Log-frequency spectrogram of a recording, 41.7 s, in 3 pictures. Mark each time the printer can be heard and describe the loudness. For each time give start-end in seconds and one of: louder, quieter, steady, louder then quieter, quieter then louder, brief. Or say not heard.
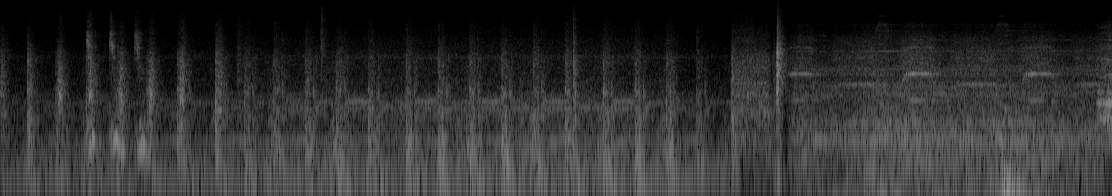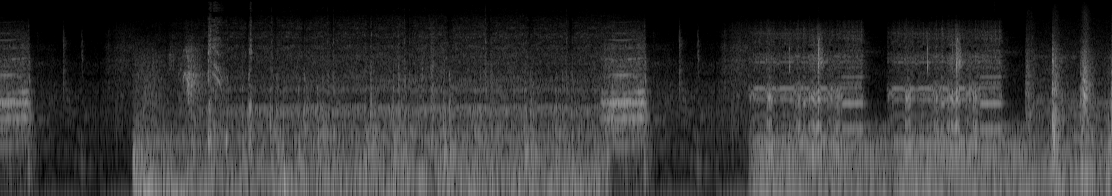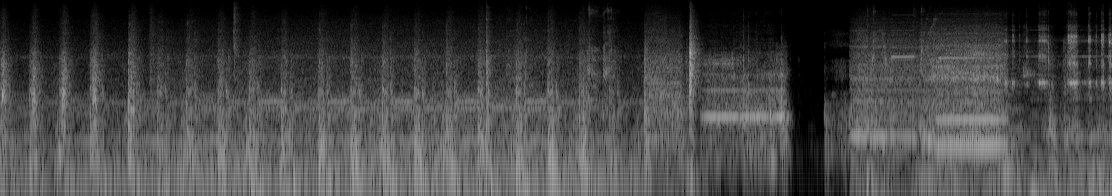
0.0-41.6 louder.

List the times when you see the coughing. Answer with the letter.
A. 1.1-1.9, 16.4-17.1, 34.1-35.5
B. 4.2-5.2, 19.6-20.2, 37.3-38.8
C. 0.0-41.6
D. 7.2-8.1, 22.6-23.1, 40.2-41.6
A.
